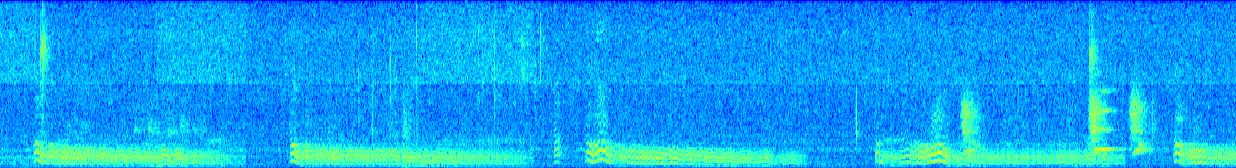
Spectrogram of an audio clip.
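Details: Twelve-day-old Blenheim Cavalier King Charles Spaniel puppies from Paris and Spike's first litter of five give sustained, quavering whines and squeals, wobbling in pitch, with short gaps and a few sharper yelps near the end.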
